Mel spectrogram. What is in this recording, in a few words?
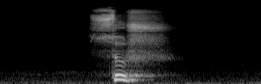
besiro sol, chiquitano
